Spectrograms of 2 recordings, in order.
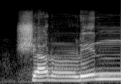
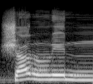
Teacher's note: Kalau ini ada gunnah, ada syaddadah, ada tekanan ya. Jadi syarrin tahan. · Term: gunnah musyaddadah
